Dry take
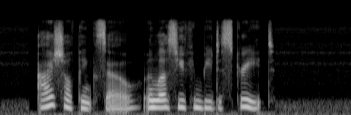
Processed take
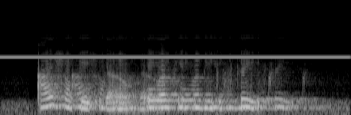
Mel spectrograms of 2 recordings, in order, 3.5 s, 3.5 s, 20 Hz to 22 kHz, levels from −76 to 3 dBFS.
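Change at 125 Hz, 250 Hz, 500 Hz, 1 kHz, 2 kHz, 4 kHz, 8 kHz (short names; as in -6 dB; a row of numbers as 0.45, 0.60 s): +3.0 dB, +1.0 dB, -0.5 dB, 0.0 dB, -5.0 dB, +6.0 dB, under -30 dB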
